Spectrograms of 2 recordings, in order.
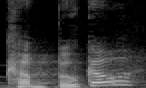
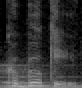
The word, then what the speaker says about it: kabuki: of Japanese theater Matt kabuko incorrect Matthew gisha incorrect sir Carrie Kabuki Kabuki Kabuki that's the pronunciation that we were looking for Carrie you are in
